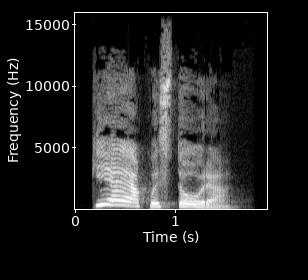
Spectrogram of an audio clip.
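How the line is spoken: Shouted from a window. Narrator (Italian): gridò una voce dalla finestra

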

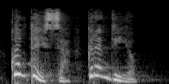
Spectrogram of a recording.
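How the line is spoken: Sudden exclamation. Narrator (Italian): A un tratto Don Cono esclamò

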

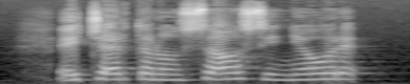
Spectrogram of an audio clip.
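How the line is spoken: Exclaimed. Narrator (Italian): esclamò la signora Kenwigs

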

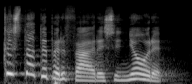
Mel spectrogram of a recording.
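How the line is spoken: Exclamation. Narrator (Italian): La madre di Nureddin esclamò

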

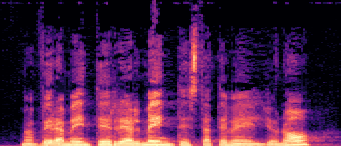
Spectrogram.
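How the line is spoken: Grumbling. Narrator (Italian): brontolò Barkis

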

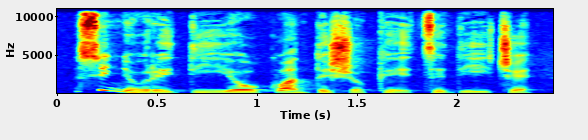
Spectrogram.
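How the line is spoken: Exclamation. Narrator (Italian): esclamò la signora Lillywick

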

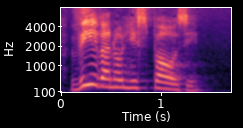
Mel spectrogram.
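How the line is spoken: Crowd shouting. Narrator (Italian): tutta la gente gridava

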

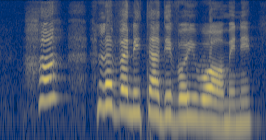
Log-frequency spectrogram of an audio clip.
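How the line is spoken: Exclaiming. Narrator (Italian): esclamò la signorina Snevellicci

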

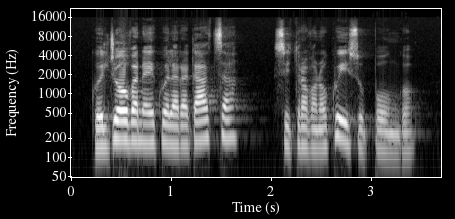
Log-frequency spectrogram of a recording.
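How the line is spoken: Irritated voice. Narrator (Italian): disse egli con voce stizzosa

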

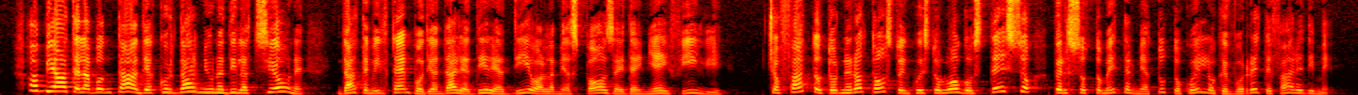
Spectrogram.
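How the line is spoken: Merchant crying out. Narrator (Italian): il mercante gettò un grido e gli disse

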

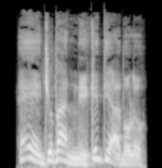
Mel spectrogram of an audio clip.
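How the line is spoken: Exclaimed. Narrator (Italian): esclamò egli

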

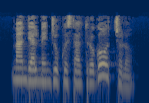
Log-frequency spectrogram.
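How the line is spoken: Plain. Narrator (Italian): disse Perpetua

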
